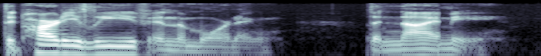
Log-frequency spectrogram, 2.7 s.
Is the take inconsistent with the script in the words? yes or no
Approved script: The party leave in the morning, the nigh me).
no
